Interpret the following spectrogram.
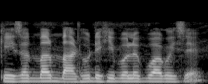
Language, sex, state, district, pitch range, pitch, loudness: Assamese, male, Assam, Kamrup Metropolitan, 140-145 Hz, 140 Hz, -20 LUFS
